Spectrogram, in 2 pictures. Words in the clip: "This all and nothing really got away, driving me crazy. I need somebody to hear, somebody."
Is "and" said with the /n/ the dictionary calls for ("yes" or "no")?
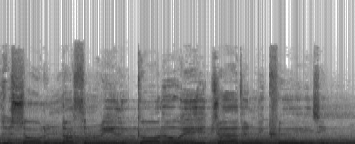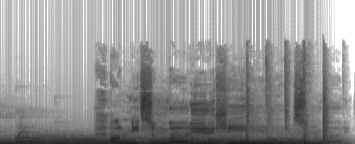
no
